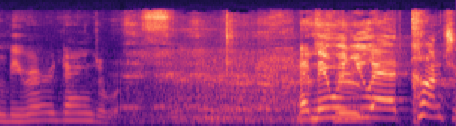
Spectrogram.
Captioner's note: laughter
